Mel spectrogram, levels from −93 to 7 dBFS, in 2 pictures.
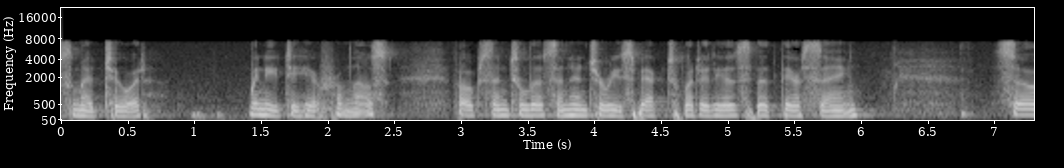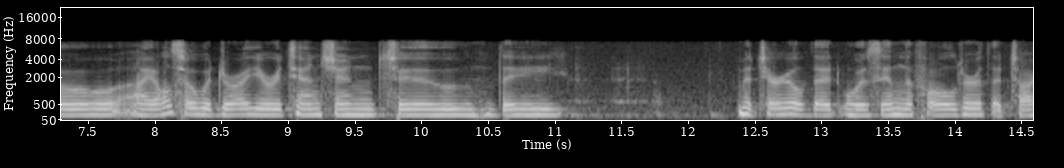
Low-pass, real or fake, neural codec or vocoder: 7.2 kHz; real; none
